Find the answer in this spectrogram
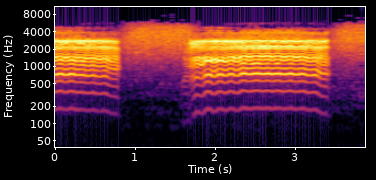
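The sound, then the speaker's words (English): A human voice imitates a calf calling for its mother: two long, wavering bleats, the second much longer, loud with a short gap between them. “A calf calling for its mama.”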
